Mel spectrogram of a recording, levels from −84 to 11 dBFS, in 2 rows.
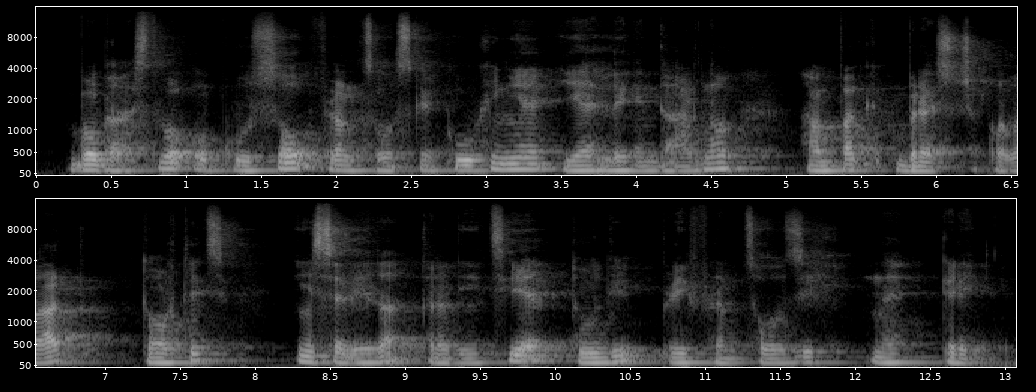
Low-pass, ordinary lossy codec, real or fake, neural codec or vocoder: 14.4 kHz; none; fake; codec, 44.1 kHz, 2.6 kbps, SNAC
